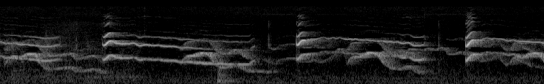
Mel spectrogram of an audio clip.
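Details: Toy terrier puppy having its tail docked, giving long, drawn-out wailing cries that start sharply and slide downward, three fresh outbursts about every two seconds, crying almost without pause.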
